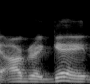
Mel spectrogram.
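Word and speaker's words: agregué: But they don't like it because that would be pronounced as hey instead of gay. If you know your pronunciation rules, this would read as agrehe. In order to make it say agregue, they have to add a U in there.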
